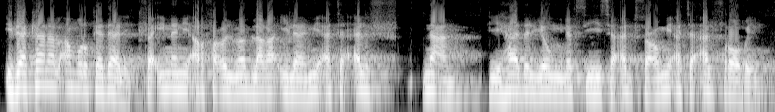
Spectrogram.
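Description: A man's voice: mid-range voice, fairly even intonation, quick pace, a little mellow, natural voice. A man voicing a brash, drunk and boastful rich young man in an audiobook, with a dull lo-fi sound. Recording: dull lo-fi recording.

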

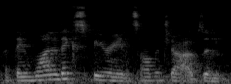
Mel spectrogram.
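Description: A woman's voice: lowish voice, normal speed, close to an everyday voice. An actress in her twenties playing a flustered, defensive young jobless graduate in a naturalistic stage monologue, rambling and hesitant. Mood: deflated, awkward. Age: 20s. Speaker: actor performing a monologue. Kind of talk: naturalistic contemporary theatre monologue. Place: small bare-walled room indoors. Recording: echoey room, faint hiss and noise.

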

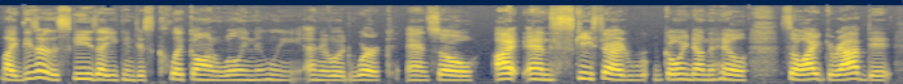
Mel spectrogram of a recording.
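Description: A young woman casually telling a personal story, halting with many fillers and restarts, recorded on a close home microphone. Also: a little high, fairly even intonation, clear, resonant tone, no echo.

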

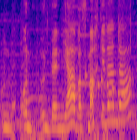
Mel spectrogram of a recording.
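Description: A woman's voice: fairly high pitch, expressive, a little fast. A young woman chatting casually while playing a video game, rambling and breaking into frustrated outbursts. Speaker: let's player. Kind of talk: casual gameplay commentary. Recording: game music playing behind the voice.

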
